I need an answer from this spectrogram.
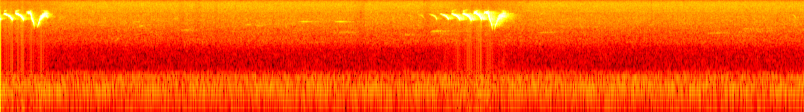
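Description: American redstart call from a recording: a quick run of high, thin notes ending in a sharp downslurred note, repeated about every five seconds over a steady low hum.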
